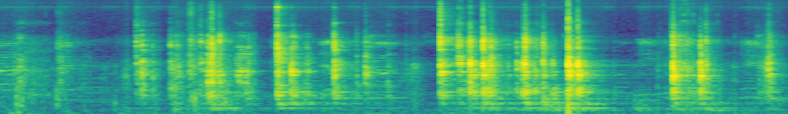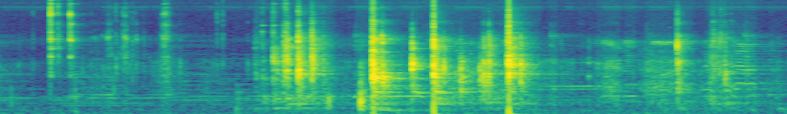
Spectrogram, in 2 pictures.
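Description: Metal hand tools and chipper drive parts clinking and clattering in irregular bursts, with sharp knocks and brief metallic ringing, as wrenches are worked on the feed-roll drive.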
